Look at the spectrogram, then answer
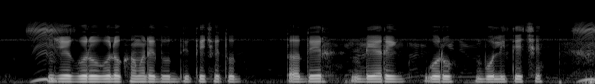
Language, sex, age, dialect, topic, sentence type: Bengali, male, 18-24, Western, agriculture, statement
